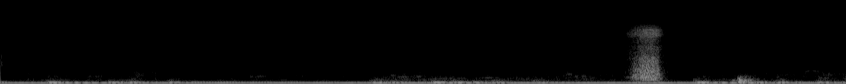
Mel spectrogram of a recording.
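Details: Deliberately stifled sneeze by a male after using Chhinkni to trigger sneezing: quiet breathing, then one brief muffled burst of air through a held-back nose and mouth.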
